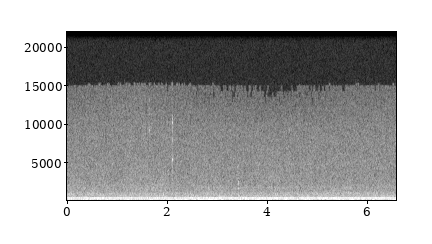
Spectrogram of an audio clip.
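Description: Near silence: room tone with a faint, steady hum at a single pitch.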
